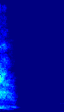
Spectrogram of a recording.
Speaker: Sneezing is a natural reaction. When dust, germs, or other stuff enter your nose, it will cause a reaction.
